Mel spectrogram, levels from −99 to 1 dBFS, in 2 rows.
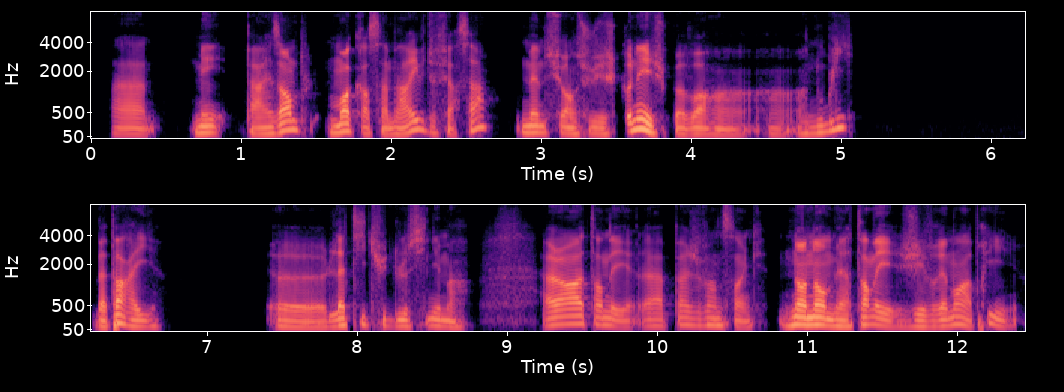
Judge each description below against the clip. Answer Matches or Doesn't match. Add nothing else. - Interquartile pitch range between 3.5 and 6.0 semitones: Matches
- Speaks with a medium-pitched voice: Doesn't match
